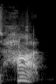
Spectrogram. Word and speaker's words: Hat: Well, his name is Hot, literally H-A-T, but it's not pronounced Hat. It's Hot.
